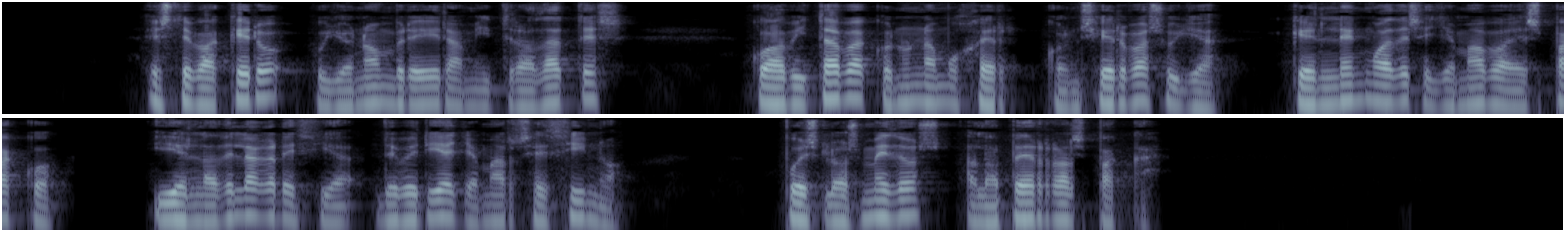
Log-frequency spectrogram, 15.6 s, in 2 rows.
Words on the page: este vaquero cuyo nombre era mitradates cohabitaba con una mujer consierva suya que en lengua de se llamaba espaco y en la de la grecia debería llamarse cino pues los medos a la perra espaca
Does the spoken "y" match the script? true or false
true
